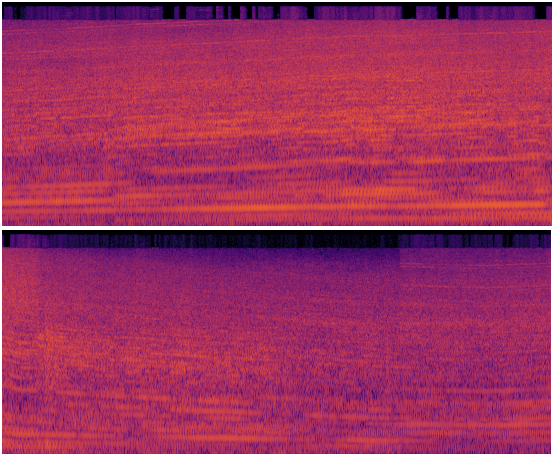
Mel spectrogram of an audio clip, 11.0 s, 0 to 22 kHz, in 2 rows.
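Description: Race car engine on the Richmond Raceway oval in iRacing, a Gen 4 series stock car, droning loud and steady with the pitch sliding up and then easing down as it laps, no voices.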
